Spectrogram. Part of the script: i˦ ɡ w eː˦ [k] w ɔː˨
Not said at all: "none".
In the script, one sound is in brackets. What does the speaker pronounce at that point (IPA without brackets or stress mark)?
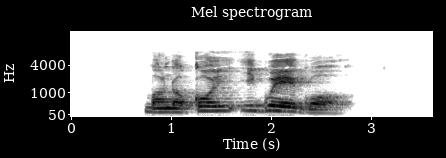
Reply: ɡ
